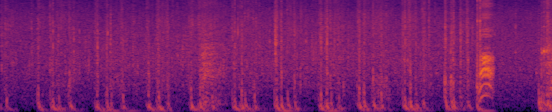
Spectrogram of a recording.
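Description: Horse hooves galloping in Assassin's Creed Odyssey: a quick, even, rhythmic clatter of hoofbeats, fairly close, with a brief horse whinny near the end.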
